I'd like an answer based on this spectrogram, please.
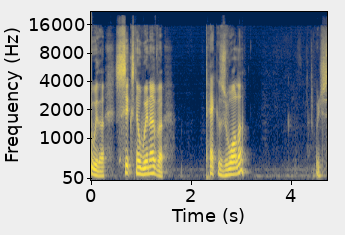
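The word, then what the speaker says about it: PEC Zwolle: in a row with a 60 win over pek zalla which is how they're pronounced and a 6-1 win for Atlanta against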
